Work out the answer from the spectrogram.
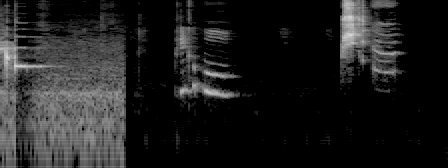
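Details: Talking pet parrot giving two short voice-like utterances with harmonic, falling tones, separated by silence. A second of broadband noise with a steady whistled tone comes first.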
